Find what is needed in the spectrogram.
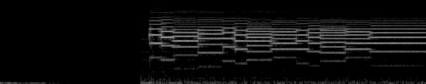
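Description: The tail of a low rumble fades out, and after about a second of silence a mobile phone ringtone starts: a quick, repeating melody of high electronic notes that steps up and down.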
